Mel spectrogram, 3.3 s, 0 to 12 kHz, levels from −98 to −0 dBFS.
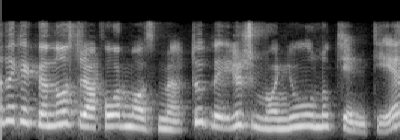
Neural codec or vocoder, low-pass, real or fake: codec, 16 kHz, 0.8 kbps, ZipCodec; 7.2 kHz; fake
